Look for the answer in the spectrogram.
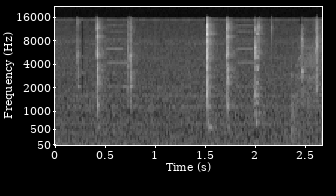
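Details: Unicum tubular motor on an immersed pool-cover control box, new motor: sharp irregular relay clicks with no motor hum after them; motor does not turn, no fault light, no voltage to motor, and the breaker fuse blows after replacement.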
